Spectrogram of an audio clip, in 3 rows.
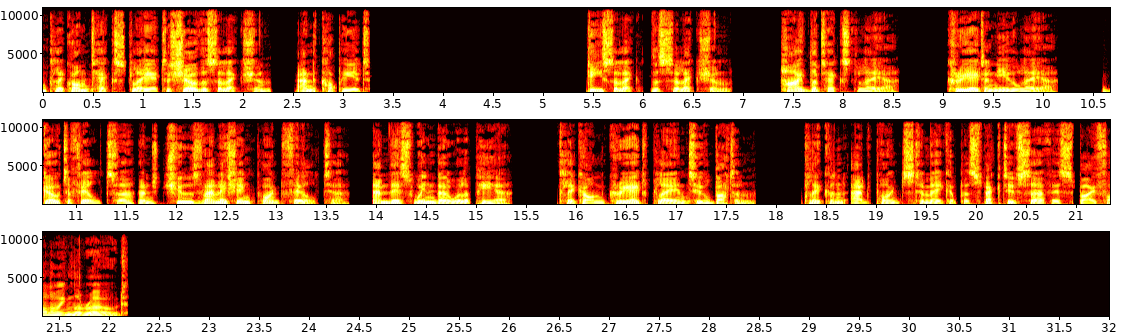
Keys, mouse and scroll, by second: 0.0 ctrl+click, 2.2 click, 16.5-18.1 drag, 23.0 click, 29.6 click.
